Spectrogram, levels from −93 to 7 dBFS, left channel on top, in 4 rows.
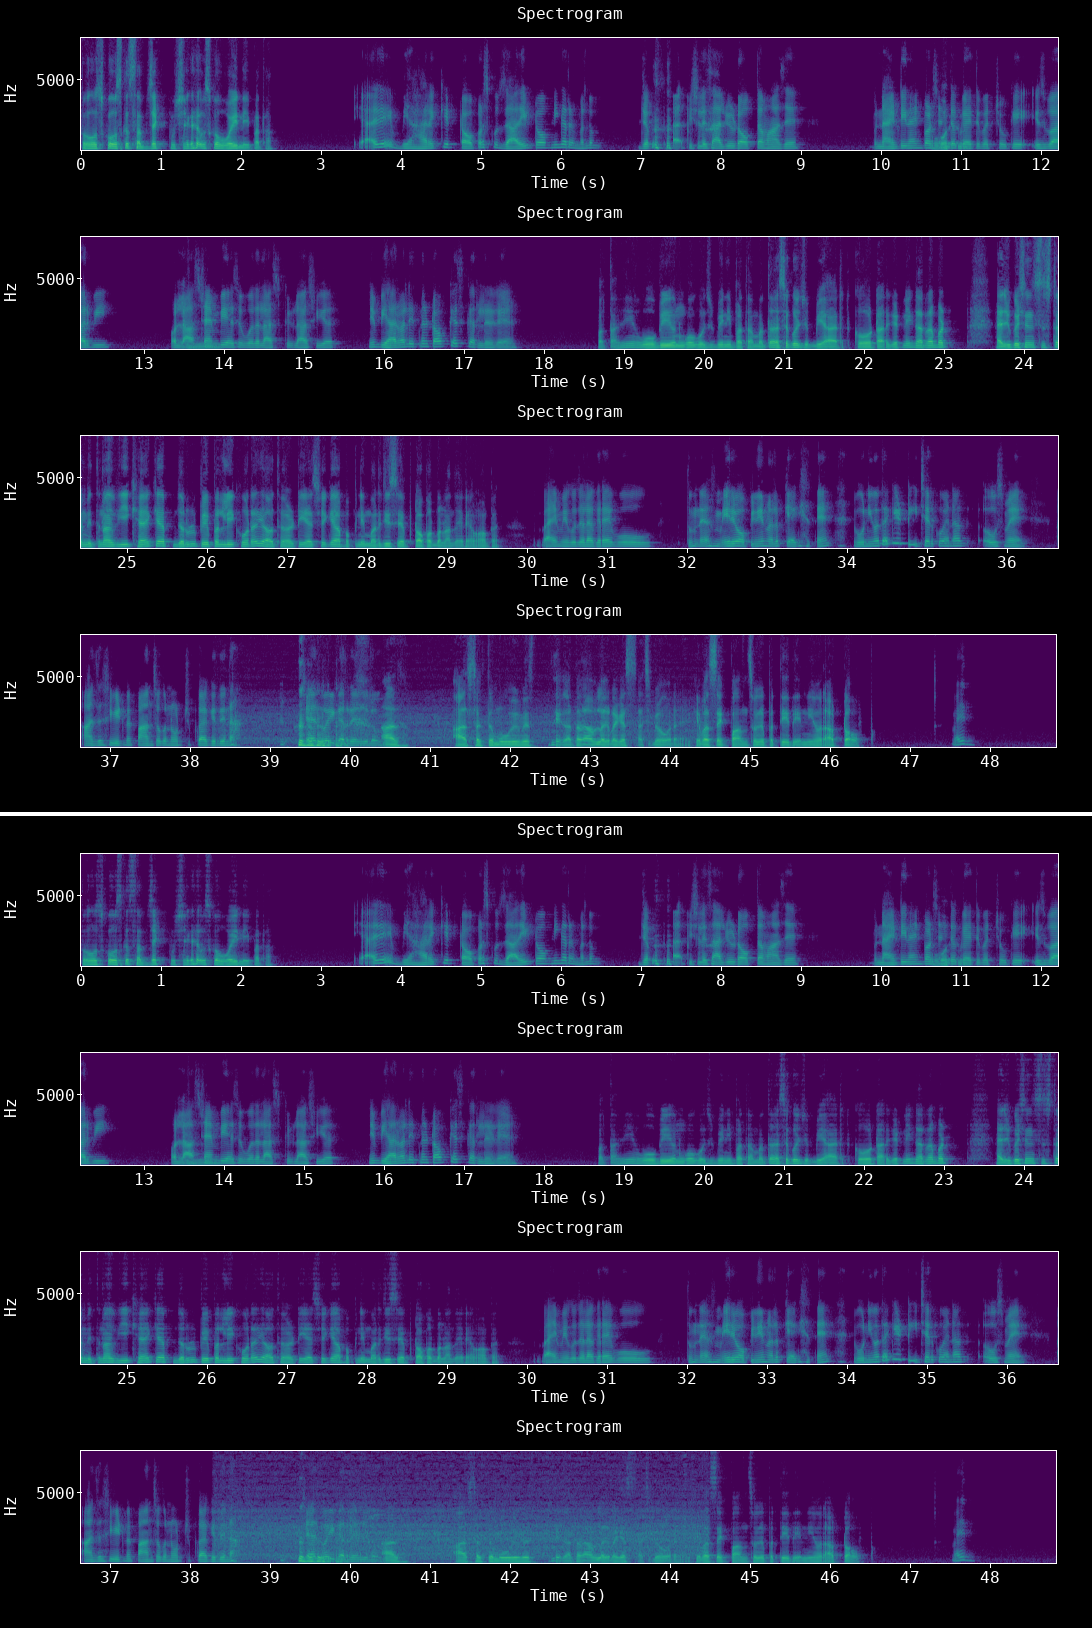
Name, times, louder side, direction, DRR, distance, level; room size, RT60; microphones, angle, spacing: voice 1, 0.0-2.4 7.1-7.2 10.7-10.9 13.5-13.9 18.7-23.0 23.3-29.6 39.3-40.7 41.3-46.4, left 3 dB, 55° left, 0.6 m, -31 dB
voice 2, 3.5-6.5 7.0-7.1 7.4-9.0 9.9-12.6 13.3-15.4 15.8-17.7 30.2-31.5 32.0-36.2 36.7-38.6 39.1-40.4 47.5-47.8, left 2 dB, 10° left, 0.7 m, -36 dB
sound 1, 38.3-44.5, right 7 dB, 90° right, 0.6 m, -47 dB
17.0 x 6.0 x 8.2 m
head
